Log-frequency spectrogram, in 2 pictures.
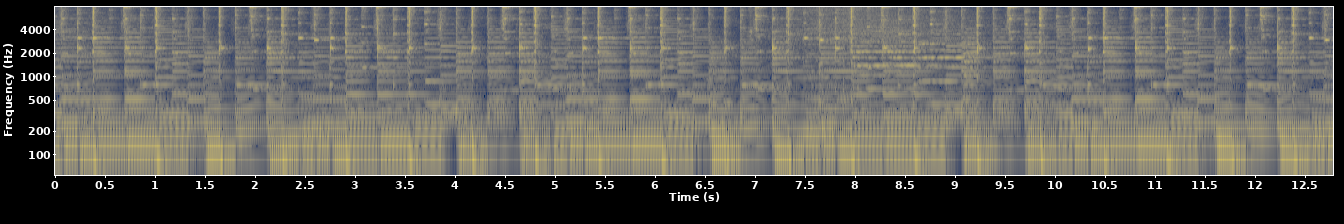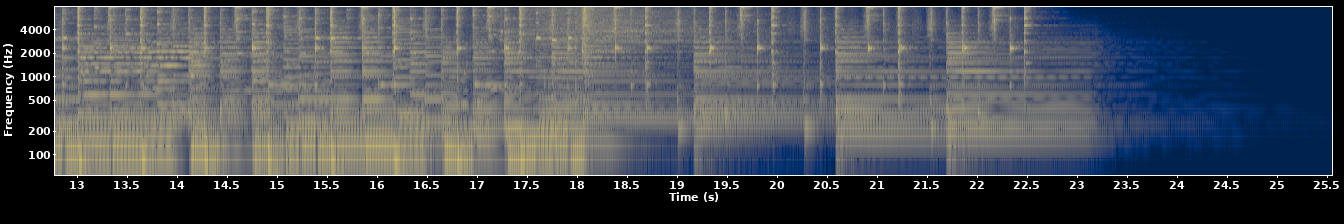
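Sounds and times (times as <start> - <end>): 
upbeat piano music: 0.0 - 23.9.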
